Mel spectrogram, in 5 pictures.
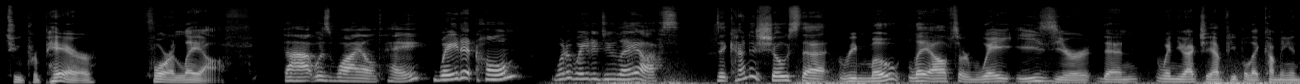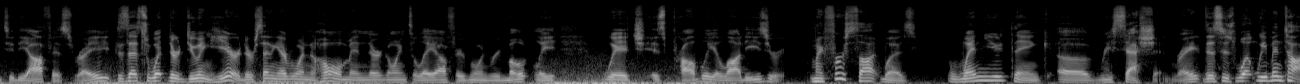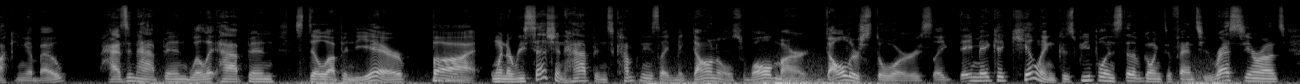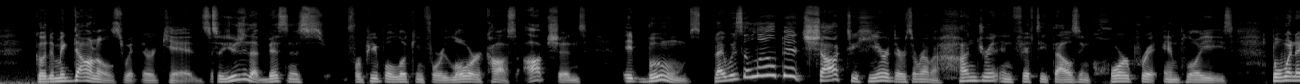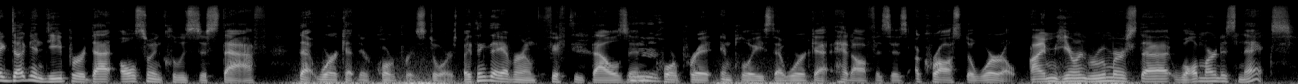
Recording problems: wind noise on the microphone; occasional gusts; from 5.5 to 39 s and from 53 s on; 25 dB below the speech

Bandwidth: 16.5 kHz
